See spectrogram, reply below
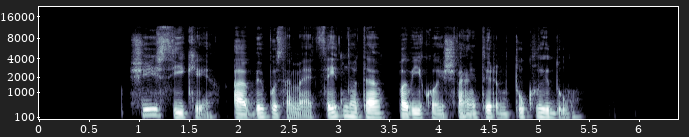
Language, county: Lithuanian, Vilnius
